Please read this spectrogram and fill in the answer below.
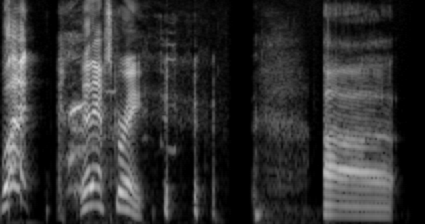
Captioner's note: laughing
